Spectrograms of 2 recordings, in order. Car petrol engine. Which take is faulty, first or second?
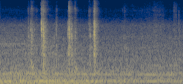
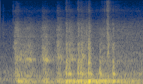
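second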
